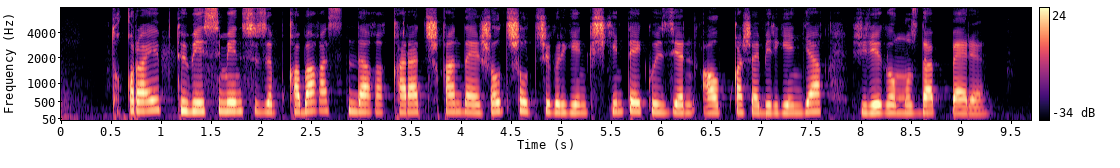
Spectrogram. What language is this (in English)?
Kazakh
